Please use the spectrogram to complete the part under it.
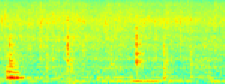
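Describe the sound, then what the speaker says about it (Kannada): Garlic fries in a pan for mushroom pulao, a close steady sizzle broken by rhythmic scraping and stirring strokes of a spatula. "ಇದನ್ನ ಈಗ ಚೆನ್ನಾಗಿ ಫ್ರೈ ಮಾಡಬೇಕು ಎಲ್ಲ ಫ್ರೈ ಮಾಡಿಕೊಂಡು ಕೆಂಪು ಬರೋ ತನಕ"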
